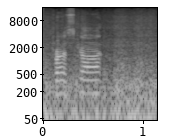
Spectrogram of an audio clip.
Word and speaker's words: Prescott: We're going to Prescott, or sorry, yes, we're going through Prescott, or Prescott as the locals say, then through Jerome, which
